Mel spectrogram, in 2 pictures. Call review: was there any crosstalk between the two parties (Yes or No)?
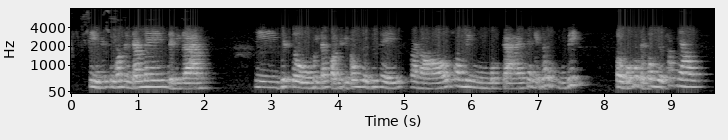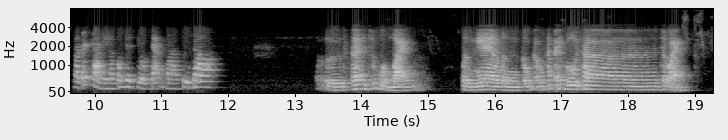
No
